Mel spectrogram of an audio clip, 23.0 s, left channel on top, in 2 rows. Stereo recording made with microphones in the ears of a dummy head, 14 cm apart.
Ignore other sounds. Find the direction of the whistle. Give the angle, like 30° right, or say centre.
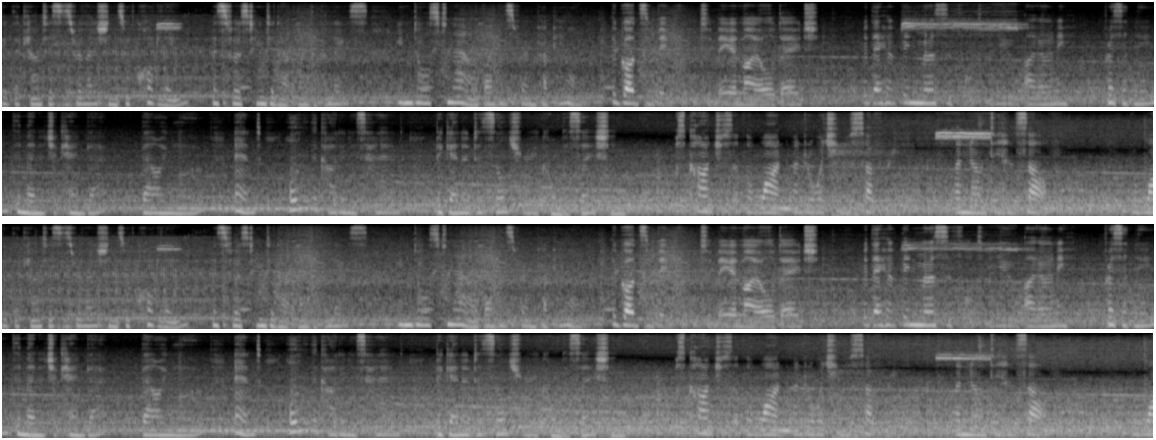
50° left.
